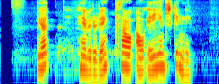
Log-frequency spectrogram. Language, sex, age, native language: Icelandic, female, 40-49, Icelandic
